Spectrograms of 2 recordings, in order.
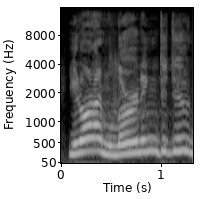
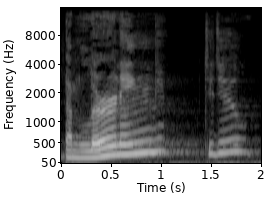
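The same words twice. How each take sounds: First: Said in the usual way. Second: "learning" drawn out slowly with a questioning rise; slow, teasing repeat stressing "learning"; stressed learning. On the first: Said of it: "Did you notice I". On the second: Shown as a demonstration. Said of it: "I used the present progressive participle there?".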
